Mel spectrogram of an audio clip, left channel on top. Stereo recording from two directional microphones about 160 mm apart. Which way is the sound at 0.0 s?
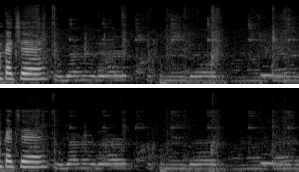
15° right (ahead or behind).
